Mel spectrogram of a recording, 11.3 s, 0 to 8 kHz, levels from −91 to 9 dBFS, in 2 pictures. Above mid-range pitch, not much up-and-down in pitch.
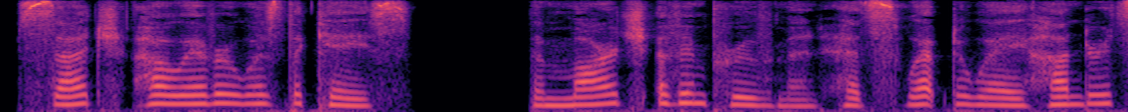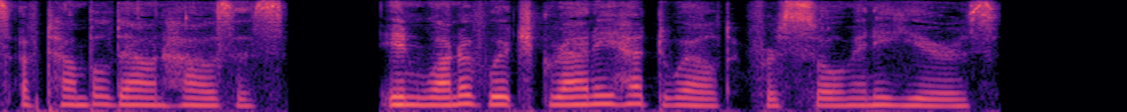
No: high, 205 Hz; average, 3.0 semitones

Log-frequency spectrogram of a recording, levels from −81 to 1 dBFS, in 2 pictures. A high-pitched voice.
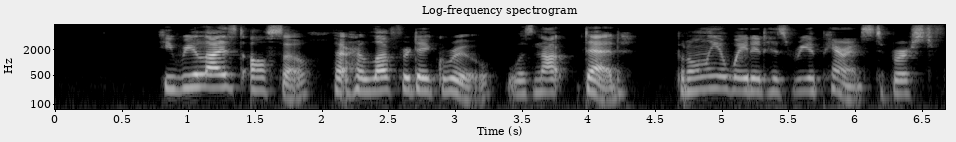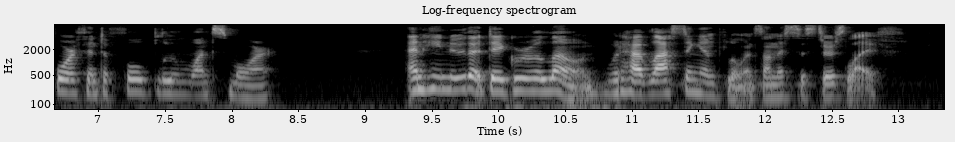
Yes: high, 205 Hz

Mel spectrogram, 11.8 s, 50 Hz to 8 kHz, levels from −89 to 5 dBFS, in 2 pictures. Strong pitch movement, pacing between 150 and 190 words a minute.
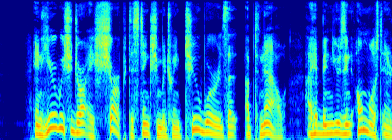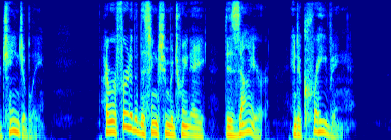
Yes: wide, 5.7 semitones; average, 165 wpm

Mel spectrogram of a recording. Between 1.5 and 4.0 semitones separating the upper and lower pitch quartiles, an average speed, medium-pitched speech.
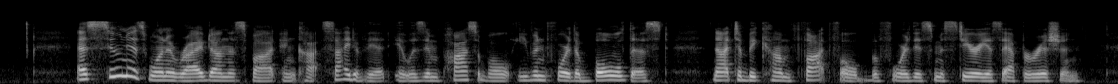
Yes: average, 3.2 semitones; average, 150 wpm; medium, 175 Hz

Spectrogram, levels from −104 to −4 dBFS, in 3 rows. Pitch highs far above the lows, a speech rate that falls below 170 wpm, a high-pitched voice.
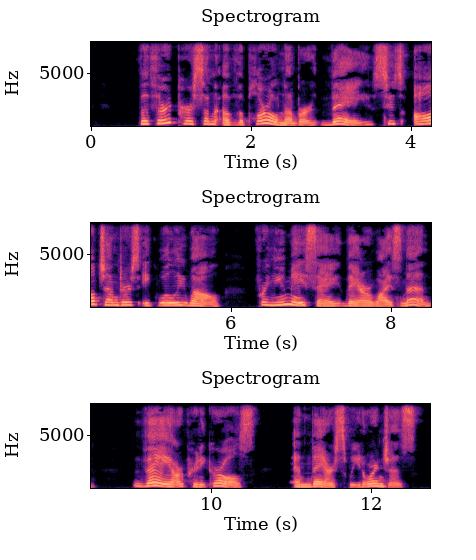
Yes: wide, 6.1 semitones; average, 145 wpm; high, 210 Hz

